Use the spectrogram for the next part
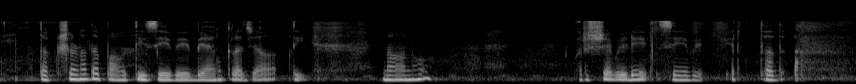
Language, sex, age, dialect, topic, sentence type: Kannada, female, 25-30, Dharwad Kannada, banking, statement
